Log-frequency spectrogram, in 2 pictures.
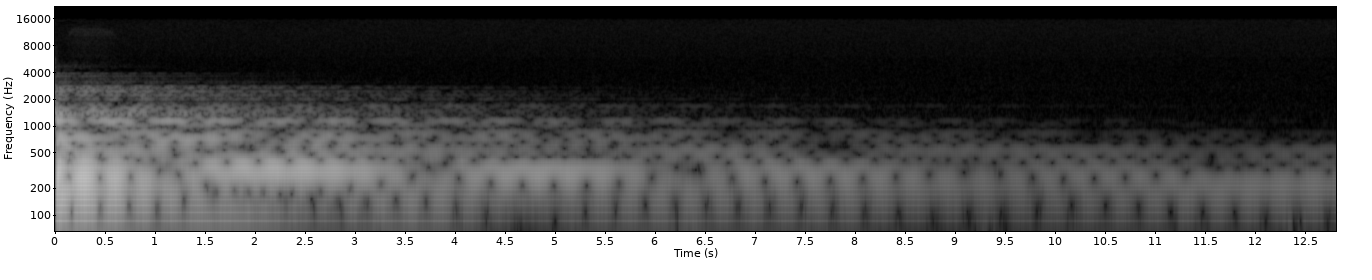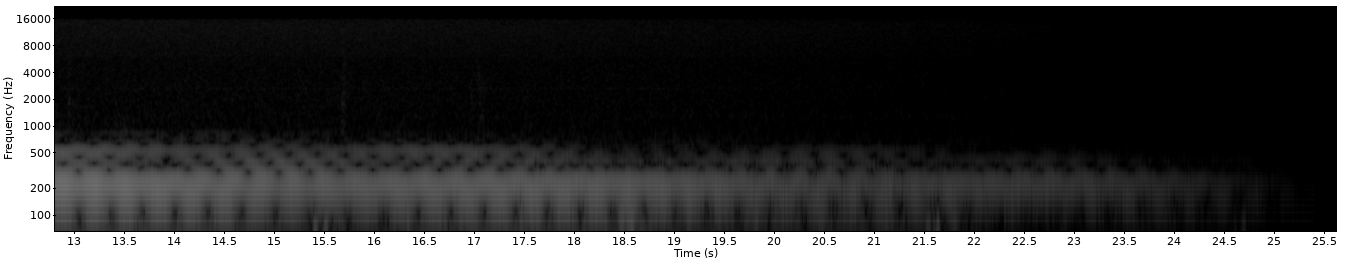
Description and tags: upright choiseul piano multisample recorded using zoom H4n
multisample, piano, upright, choiseul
